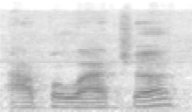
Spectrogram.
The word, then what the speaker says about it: Appalachia: a few people and just so everyone knows it's Appalachia and if you don't say it right I'm gonna throw an apple at you so that's a good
